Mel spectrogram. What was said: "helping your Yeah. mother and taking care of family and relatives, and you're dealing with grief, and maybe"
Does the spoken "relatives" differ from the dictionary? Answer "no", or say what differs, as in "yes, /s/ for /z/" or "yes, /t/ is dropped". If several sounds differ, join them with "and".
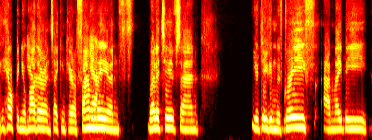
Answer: no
